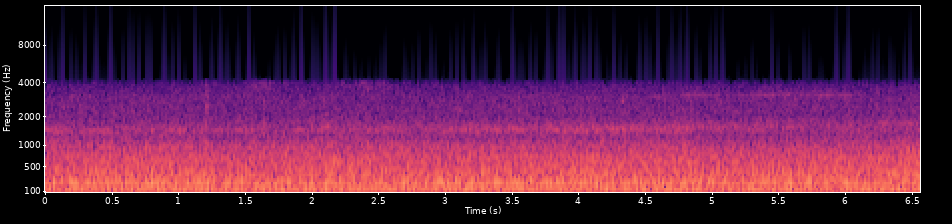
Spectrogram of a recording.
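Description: Steady running noise inside the cabin of a 700 Series Shinkansen travelling at speed: an even, unbroken low rumble of the train on the track.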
